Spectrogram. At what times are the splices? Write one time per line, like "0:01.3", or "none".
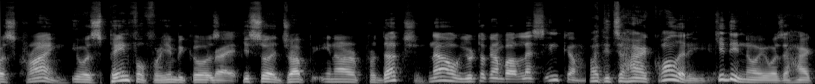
0:04.2
0:07.1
